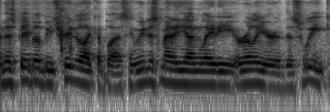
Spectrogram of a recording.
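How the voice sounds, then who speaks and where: Intonation stays fairly even for this man. His speech goes at a very fast pace. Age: 60s. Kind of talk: casual chat.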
